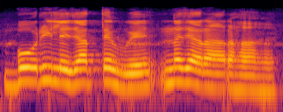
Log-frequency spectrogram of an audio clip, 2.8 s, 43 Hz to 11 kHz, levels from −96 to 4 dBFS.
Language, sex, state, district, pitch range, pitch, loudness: Hindi, male, Uttar Pradesh, Lucknow, 145-190 Hz, 175 Hz, -14 LUFS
